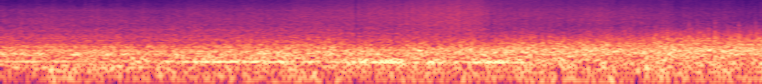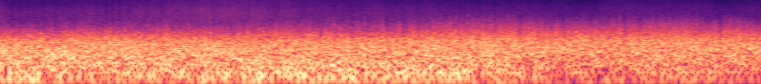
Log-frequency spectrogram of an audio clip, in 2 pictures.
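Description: Jet ski under way across shallow water: a steady engine note for the first few seconds, then a continuous rush of water and wind on the microphone.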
